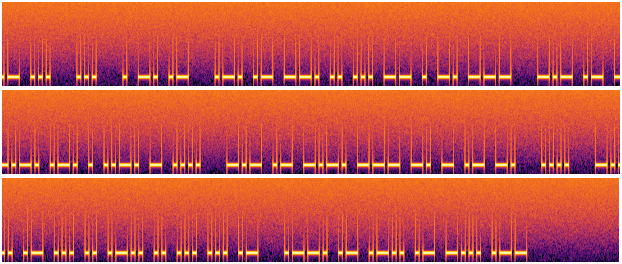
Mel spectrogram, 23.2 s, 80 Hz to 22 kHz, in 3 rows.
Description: Morse code (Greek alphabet), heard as a keyed tone, machine-sent, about 25 wpm, 440 Hz. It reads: … Σ ΕΝΑ ΡΑΓΙΣΜΕΝΟ ΚΑΘΡΕΦΤΗ ΚΑΘΟΝΤΑΝ Η ΒΑΣΙΛΙΣΣΑ ΠΑΛΑΒΩ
